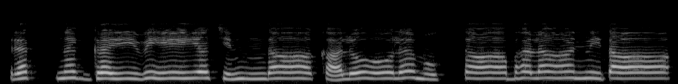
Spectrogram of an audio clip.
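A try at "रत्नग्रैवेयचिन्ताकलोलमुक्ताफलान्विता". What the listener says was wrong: The second line, I felt that pa sounded like a different letter for me. Phalanvita.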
